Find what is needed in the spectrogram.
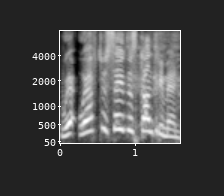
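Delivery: put-on high, loud, ranting voice with Afrikaans accent.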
